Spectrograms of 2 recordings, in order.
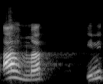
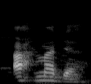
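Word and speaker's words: أحمدَ: Maka lafaz Ahmad ini tidak boleh dibaca ahmadi. Ini keliru. Karena Ahmad itu adalah isim yang tidak boleh bertanwin, maka jarnya nanti larinya ke bawah tanda yang paling bawah. Maka bacanya adalah ahmada.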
